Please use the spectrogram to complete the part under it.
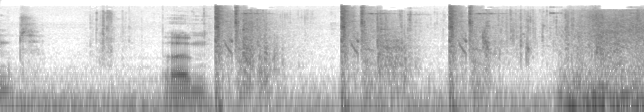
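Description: A silenced pistol fires several sharp shots.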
